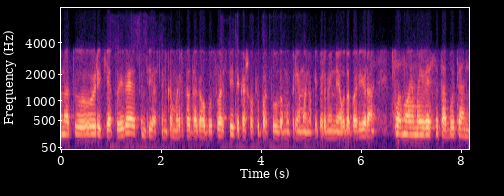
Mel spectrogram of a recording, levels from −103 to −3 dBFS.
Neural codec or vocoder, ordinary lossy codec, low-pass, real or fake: none; Opus, 24 kbps; 7.2 kHz; real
